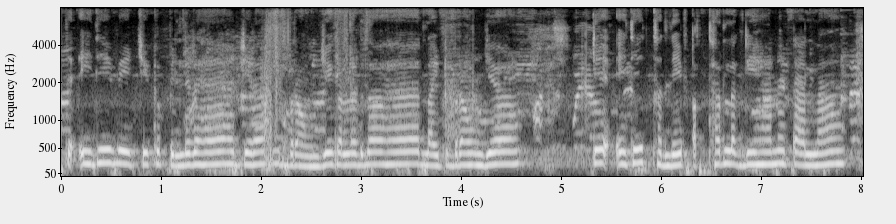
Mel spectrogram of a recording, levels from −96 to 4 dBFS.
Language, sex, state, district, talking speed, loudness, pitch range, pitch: Punjabi, male, Punjab, Kapurthala, 180 wpm, -12 LUFS, 205-225 Hz, 215 Hz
